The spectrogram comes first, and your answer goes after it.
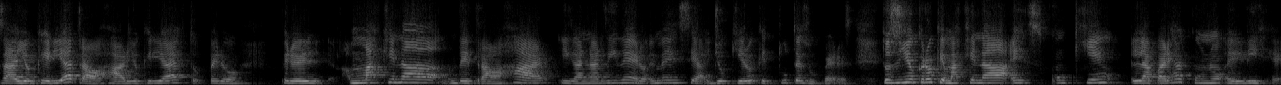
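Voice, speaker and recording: A woman's normal speaking voice sits fairly high in pitch and varies in ordinary ways. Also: moderate pace. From Panama. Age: 20s. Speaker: interviewee, young married woman and home baker. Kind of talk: personal testimony in interview.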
